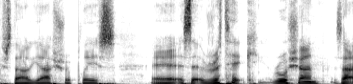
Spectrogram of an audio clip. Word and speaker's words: Hrithik: I always think H's are silent. Yeah. I just can't say I think you're bang on. It's Hrithik. Like Hristo Stoichkov.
